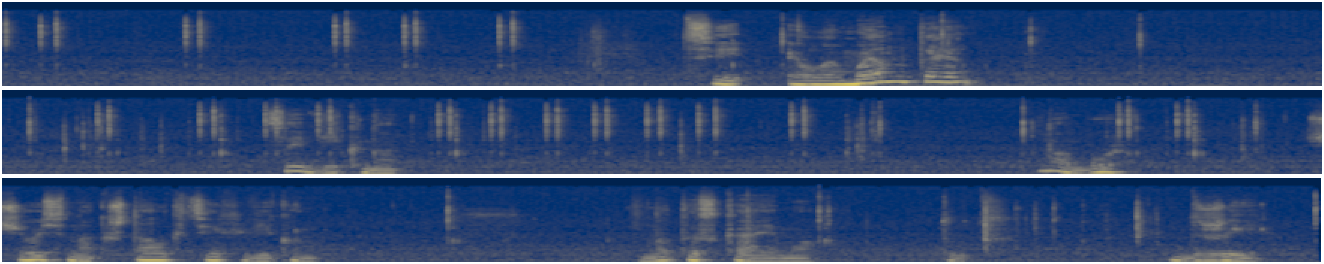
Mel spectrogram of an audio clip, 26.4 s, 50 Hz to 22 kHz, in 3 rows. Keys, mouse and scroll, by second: 0.2 shift+Left, 1.5 shift+Left, 2.5 shift+Left, 3.5 shift+Left, 5.4-7.0 middle drag, 7.0-7.4 scroll up 1, 8.0-9.7 middle drag, 9.7 shift+click, 10.4 shift+click, 12.0 shift+click, 12.7 shift+click, 13.0 shift+click, 13.7 shift+click, 14.8-16.5 middle drag, 17.4-20.7 middle drag, 25.4 g.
